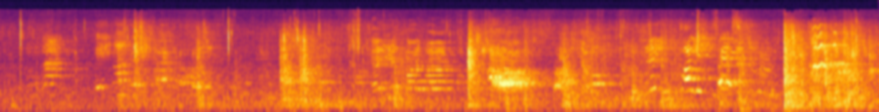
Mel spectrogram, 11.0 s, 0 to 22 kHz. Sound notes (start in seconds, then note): 8.5 they scream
